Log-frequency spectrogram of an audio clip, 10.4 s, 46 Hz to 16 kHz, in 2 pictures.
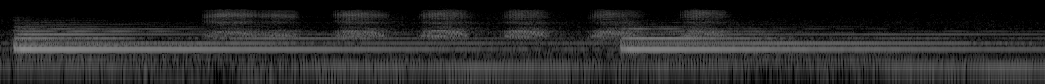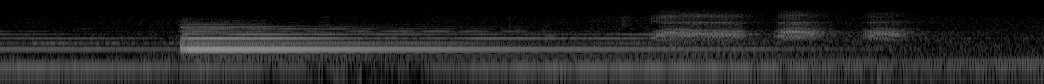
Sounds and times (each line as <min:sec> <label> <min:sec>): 0:01.0 crows cawing 0:03.8
0:08.4 crows cawing 0:09.9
